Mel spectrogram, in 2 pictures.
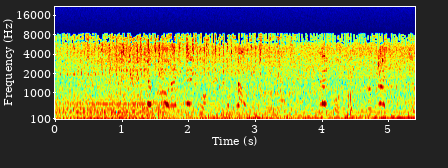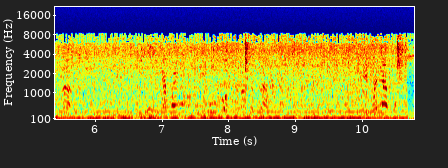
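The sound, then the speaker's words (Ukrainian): A powerful motorboat engine, on a boat steered by two young men, rumbles steadily on the water at dawn at the village of Pukhivka, Ukraine, with a low, continuous droning hum, while faint indistinct voices and other small sounds drift over it. “Ледь чути гуркіт двигуна на воді, хоча він потужний. А ось і човен, яким керують двоє молодиків.”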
